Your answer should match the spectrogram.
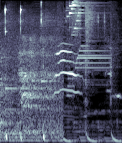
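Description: A cat meow sound effect about a second in, laid over background music with a few light beats, followed near the end by a sweeping transition effect.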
